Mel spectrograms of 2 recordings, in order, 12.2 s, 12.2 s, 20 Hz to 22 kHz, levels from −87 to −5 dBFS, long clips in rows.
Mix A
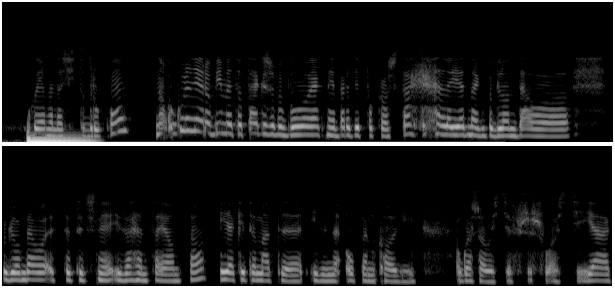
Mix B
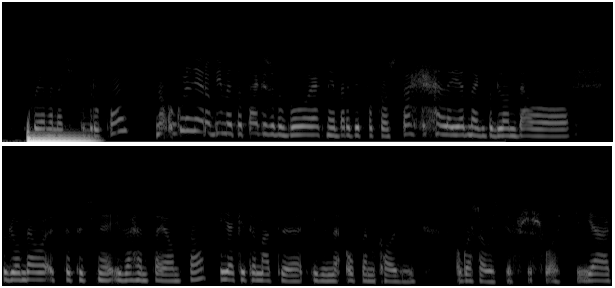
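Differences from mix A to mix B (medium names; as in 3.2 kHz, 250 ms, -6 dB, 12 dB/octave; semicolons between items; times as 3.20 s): speech -11.5 dB; master: add distance through air 120 m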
